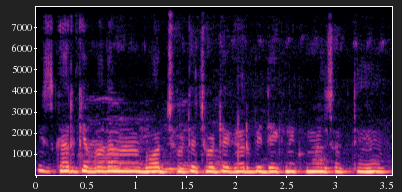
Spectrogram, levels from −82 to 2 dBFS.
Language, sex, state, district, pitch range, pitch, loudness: Hindi, male, Arunachal Pradesh, Lower Dibang Valley, 180-200 Hz, 185 Hz, -12 LUFS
